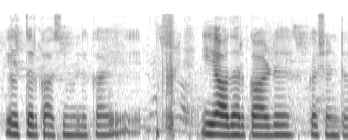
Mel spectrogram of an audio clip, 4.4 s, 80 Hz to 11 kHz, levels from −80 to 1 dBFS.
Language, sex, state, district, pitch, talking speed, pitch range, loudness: Hindi, female, Uttarakhand, Uttarkashi, 220 Hz, 150 wpm, 215-245 Hz, -27 LUFS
